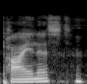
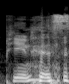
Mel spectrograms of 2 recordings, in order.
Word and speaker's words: pianist: How do you pronounce the pianist? Is it pionist? Do you say a ad aan and the pionist? Okay, it's first of all, it's the pianist.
